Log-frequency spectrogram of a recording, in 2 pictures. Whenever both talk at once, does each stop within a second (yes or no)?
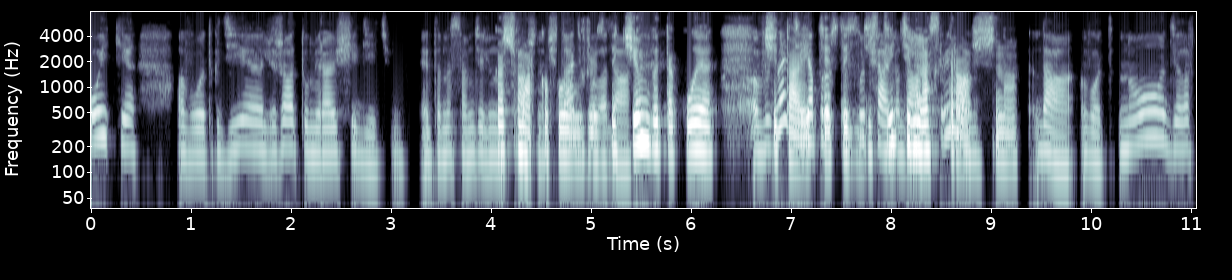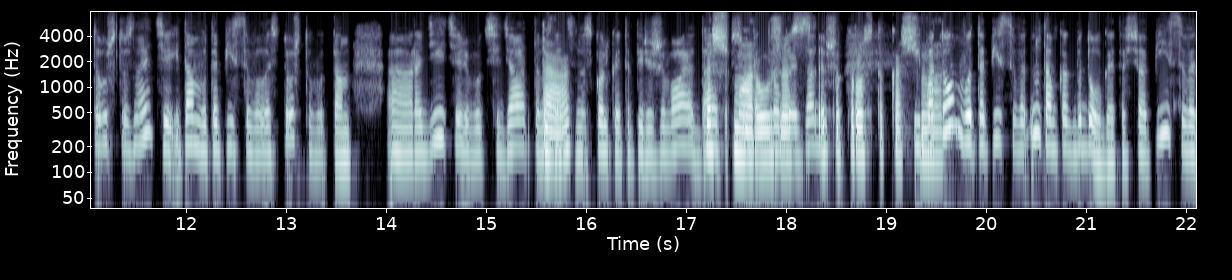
no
